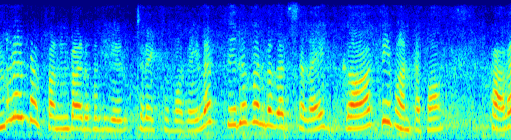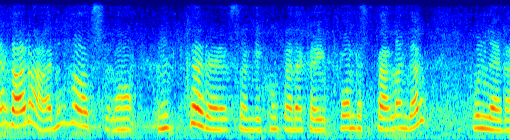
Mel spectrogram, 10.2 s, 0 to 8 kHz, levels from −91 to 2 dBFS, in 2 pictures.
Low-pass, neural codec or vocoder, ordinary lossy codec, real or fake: 7.2 kHz; codec, 16 kHz, 1.1 kbps, Voila-Tokenizer; Opus, 16 kbps; fake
